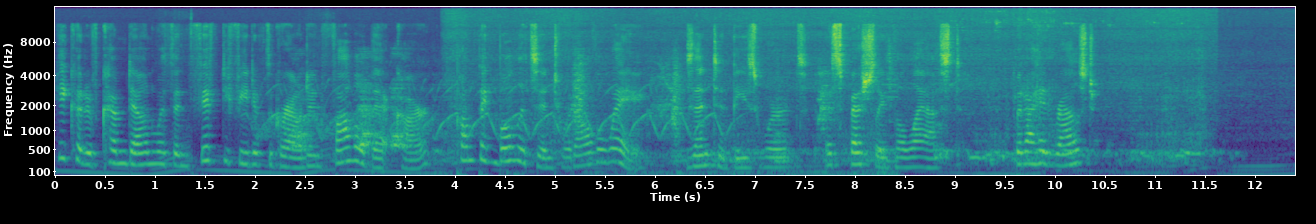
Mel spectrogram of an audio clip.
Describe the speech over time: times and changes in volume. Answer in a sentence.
The talking can be heard from 0.0 to 10.4 s, at a steady volume.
